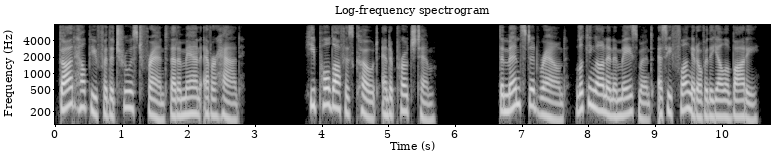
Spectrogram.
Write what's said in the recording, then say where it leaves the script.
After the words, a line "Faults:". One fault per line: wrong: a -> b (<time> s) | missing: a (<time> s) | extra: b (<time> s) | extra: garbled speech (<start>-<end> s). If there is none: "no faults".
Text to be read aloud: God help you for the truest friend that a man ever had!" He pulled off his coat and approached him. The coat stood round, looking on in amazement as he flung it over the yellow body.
God help you for the truest friend that a man ever had!" He pulled off his coat and approached him. The men stood round, looking on in amazement as he flung it over the yellow body.
Faults:
wrong: coat -> men (6.7 s)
